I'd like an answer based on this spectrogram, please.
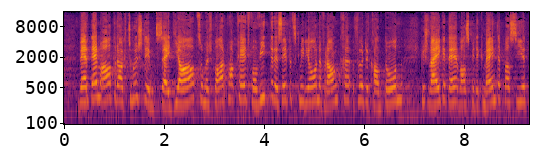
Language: Swiss German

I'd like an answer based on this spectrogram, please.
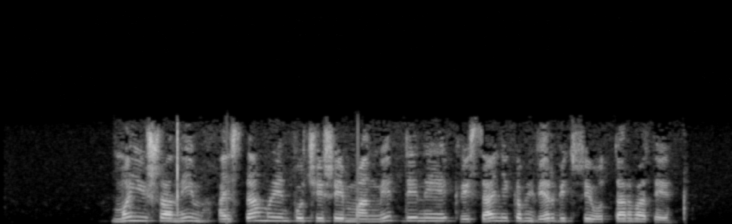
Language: Mari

